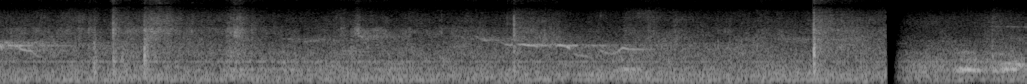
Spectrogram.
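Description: Small birds chirping now and then, short quick chirps, over a steady outdoor background hiss with a faint hum. Two sharp clicks sound, and near the end the sound cuts out for an instant.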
